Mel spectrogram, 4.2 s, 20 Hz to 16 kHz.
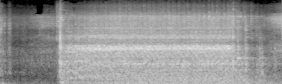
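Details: White 4-150 tractor that cranks but won't run: starter spins the engine steadily, about three turns a second for nearly three seconds, never firing. Filter to be pulled to check fuel flow.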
